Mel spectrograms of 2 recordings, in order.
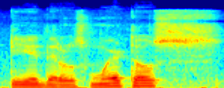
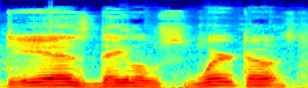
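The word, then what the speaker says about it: Día de los Muertos: we have this thing in mexican culture called dia de los muertos and it's kind of like sean of the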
